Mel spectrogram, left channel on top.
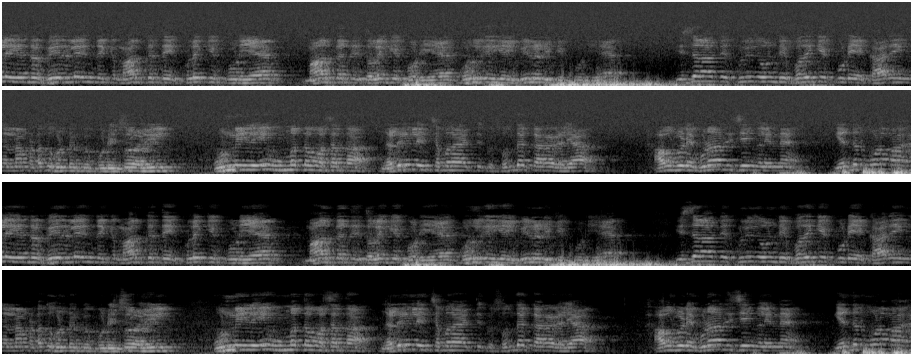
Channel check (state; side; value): noise; left; hiss, 9 dB below the sound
